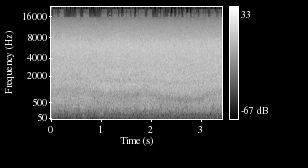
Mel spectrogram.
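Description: River water flows low after several hot days, a steady broadband rushing that holds evenly throughout with no voices.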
